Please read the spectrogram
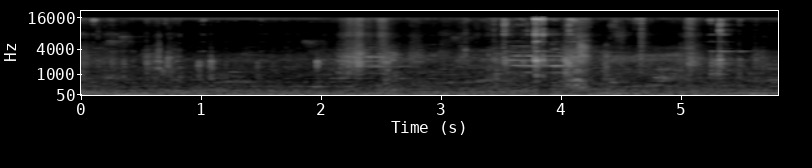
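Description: A few faint metallic clicks and clinks as the fan-shaped drive pulley face of a Honda Vario 125's CVT is handled on the crankshaft, with a brief ringing clink a little under four seconds in.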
